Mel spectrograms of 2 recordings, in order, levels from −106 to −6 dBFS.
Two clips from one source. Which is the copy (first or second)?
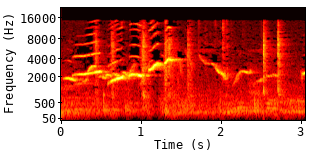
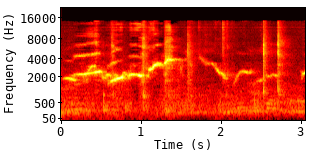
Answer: second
